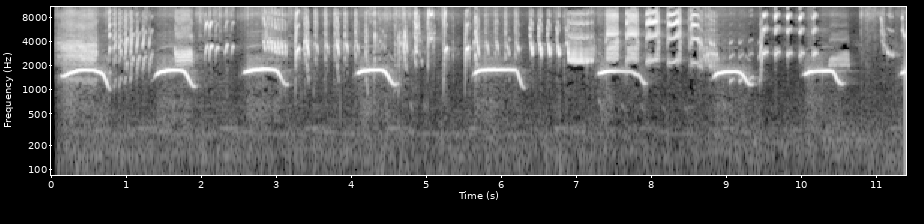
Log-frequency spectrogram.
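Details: A captive Asian pied starling being tamed and cared for gives a steady series of loud rising-and-falling whistles, about one per second, mixed with harsh chattering and clicking notes.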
